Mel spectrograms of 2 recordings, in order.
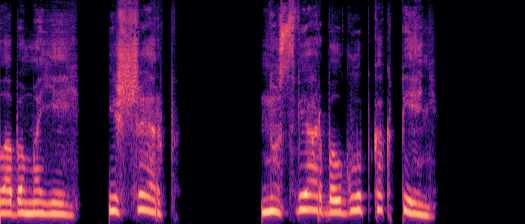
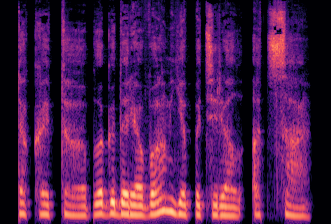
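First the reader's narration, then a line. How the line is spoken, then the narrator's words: Unnervingly calm question. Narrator (Russian): Слишком спокойно спросил Ирвин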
